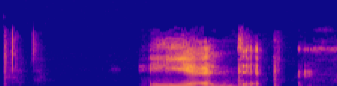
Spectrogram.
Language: Kabyle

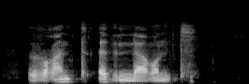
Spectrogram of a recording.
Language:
Kabyle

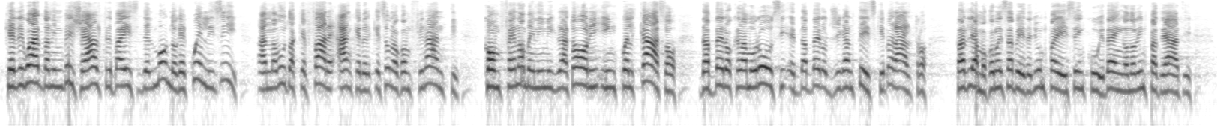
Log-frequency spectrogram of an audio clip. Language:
Italian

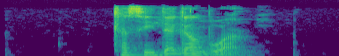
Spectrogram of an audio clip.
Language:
Central Kurdish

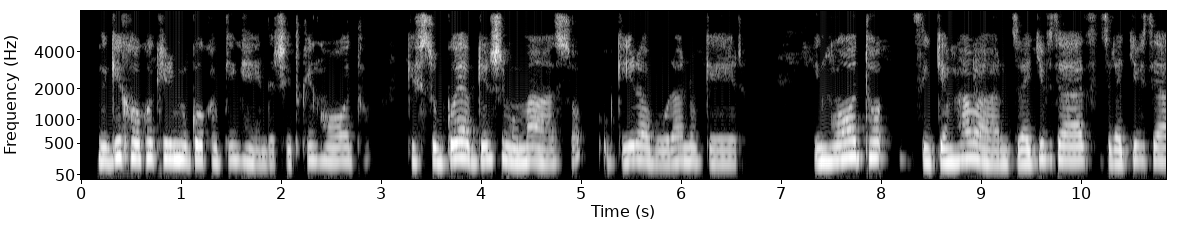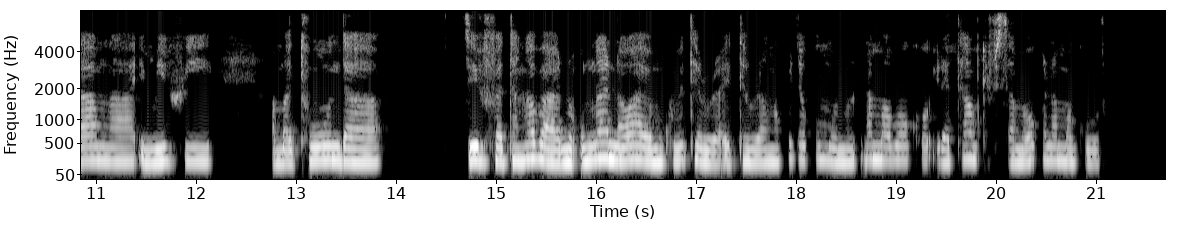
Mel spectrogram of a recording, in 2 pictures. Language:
Rundi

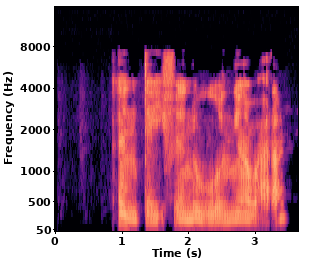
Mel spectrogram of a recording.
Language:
Kabyle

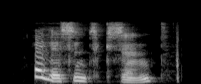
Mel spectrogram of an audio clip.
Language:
Kabyle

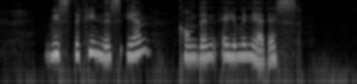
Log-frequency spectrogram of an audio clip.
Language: Norwegian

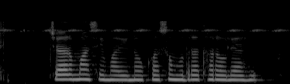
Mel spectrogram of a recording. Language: Marathi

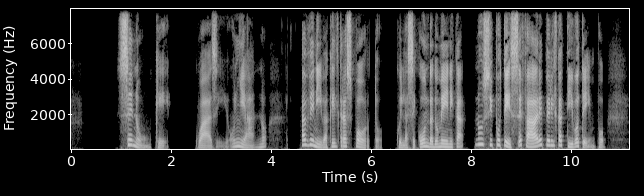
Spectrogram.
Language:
Italian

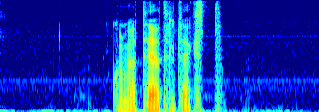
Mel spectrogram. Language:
Norwegian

